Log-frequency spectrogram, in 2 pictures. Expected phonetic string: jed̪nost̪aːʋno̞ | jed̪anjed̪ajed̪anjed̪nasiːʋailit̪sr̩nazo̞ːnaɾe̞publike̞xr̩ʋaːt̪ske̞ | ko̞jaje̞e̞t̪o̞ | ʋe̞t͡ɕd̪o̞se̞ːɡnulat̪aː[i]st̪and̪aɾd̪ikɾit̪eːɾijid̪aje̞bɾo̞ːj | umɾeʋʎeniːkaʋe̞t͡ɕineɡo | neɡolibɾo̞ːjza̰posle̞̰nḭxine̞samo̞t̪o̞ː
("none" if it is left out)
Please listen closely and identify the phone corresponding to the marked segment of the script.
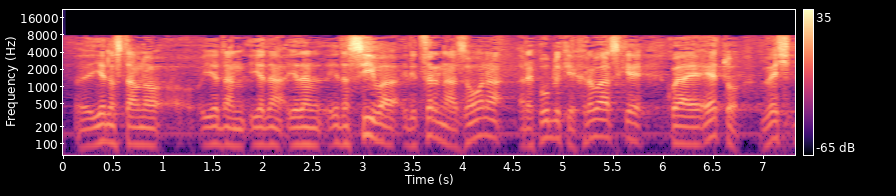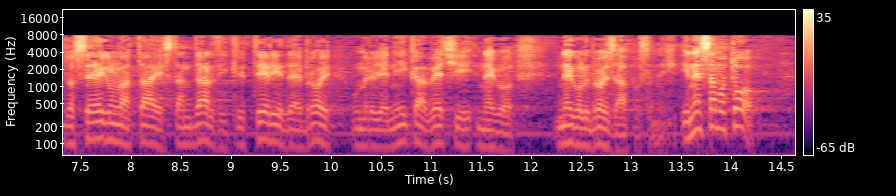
j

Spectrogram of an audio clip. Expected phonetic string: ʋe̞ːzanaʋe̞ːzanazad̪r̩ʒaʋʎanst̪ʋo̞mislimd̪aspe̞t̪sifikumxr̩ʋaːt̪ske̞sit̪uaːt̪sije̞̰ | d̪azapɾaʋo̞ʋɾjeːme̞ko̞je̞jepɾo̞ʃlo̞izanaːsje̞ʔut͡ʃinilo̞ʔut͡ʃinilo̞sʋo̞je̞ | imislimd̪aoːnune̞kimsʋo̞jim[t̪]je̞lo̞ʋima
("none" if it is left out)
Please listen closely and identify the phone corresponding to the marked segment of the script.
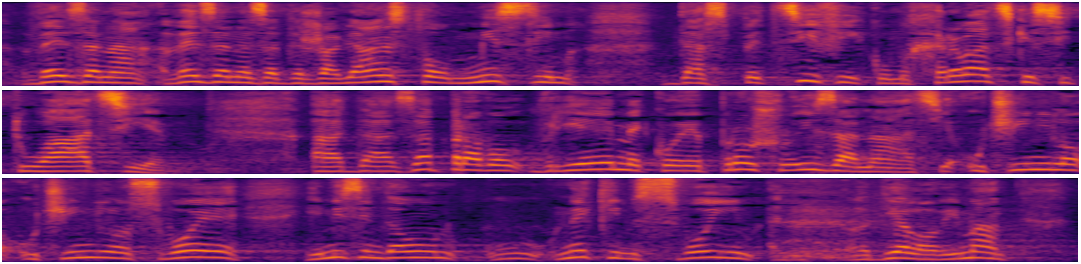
d̪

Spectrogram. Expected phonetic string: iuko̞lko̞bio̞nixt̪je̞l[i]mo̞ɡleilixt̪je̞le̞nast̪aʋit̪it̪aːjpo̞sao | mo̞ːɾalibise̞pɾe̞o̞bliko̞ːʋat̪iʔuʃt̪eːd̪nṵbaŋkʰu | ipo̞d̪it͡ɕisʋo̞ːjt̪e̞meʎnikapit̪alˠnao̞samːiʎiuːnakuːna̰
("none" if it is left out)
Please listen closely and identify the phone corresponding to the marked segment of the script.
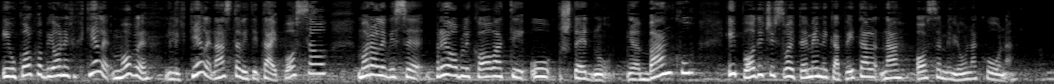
e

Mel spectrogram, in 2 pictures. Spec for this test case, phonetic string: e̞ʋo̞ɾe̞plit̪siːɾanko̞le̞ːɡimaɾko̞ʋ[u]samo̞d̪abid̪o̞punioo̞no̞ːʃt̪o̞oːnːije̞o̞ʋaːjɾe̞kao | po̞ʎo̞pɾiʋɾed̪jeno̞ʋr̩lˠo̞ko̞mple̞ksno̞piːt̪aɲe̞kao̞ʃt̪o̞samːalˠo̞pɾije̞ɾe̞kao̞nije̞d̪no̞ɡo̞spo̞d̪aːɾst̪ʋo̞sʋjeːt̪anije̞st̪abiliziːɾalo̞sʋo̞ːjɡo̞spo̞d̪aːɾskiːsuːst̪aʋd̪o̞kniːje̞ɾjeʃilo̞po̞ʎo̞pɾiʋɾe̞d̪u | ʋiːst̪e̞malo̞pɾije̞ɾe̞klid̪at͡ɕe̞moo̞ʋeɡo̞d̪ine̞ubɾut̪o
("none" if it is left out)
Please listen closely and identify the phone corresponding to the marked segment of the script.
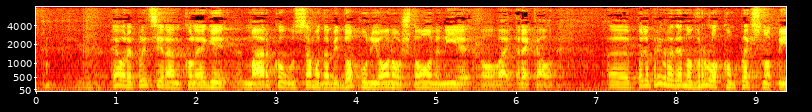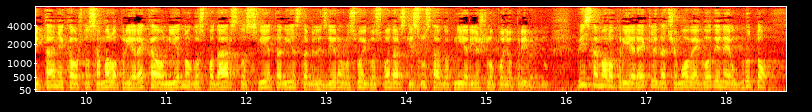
u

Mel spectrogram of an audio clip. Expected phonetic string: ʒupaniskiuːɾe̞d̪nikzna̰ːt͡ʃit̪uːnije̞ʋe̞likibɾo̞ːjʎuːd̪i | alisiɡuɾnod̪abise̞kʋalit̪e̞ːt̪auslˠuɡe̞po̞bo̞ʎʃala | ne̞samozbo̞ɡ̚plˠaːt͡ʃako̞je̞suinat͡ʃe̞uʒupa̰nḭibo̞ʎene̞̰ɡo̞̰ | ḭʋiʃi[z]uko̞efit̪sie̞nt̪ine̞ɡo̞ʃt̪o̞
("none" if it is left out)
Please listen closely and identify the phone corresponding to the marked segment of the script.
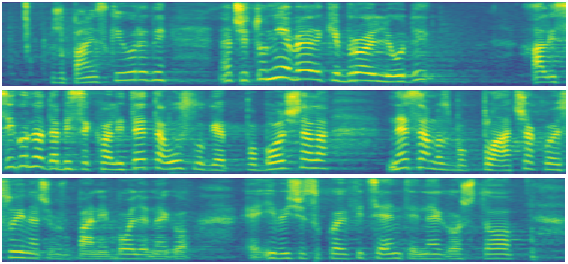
s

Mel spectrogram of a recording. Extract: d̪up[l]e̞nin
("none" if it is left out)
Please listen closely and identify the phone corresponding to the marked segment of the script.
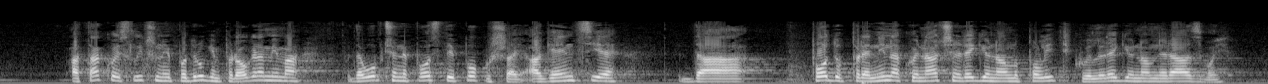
ɾ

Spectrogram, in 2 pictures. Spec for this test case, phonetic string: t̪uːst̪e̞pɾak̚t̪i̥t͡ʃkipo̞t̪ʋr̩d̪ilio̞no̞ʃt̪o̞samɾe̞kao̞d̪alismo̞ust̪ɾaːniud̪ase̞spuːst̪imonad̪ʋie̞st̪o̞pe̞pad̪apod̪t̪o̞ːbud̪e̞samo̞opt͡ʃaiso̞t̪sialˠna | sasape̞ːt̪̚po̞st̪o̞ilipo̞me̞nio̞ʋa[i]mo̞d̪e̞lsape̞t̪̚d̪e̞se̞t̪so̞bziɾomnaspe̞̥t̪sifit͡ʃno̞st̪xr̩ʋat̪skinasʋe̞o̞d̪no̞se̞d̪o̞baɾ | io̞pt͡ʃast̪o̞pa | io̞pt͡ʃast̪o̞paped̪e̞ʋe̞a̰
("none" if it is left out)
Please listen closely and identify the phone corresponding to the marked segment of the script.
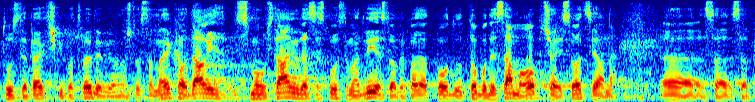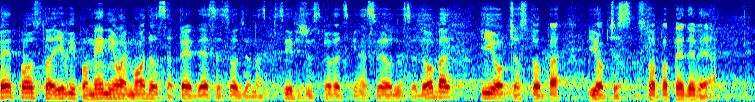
j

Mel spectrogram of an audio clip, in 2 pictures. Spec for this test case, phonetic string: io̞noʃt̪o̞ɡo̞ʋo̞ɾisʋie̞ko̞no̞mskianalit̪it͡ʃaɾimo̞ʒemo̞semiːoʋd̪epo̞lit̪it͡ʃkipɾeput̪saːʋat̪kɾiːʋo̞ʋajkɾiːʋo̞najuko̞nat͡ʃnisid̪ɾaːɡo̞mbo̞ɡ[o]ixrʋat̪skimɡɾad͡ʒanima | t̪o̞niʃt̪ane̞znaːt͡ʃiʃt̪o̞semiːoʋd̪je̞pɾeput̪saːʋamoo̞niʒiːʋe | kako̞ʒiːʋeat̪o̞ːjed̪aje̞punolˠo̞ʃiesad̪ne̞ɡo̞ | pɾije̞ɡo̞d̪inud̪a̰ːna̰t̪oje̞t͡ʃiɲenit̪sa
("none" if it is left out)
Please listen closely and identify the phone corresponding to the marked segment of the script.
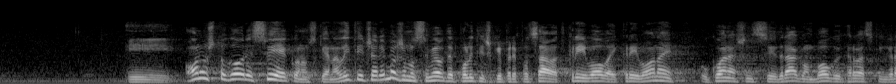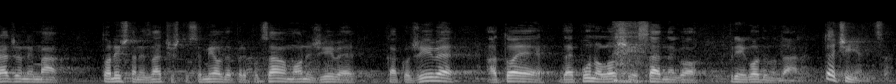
u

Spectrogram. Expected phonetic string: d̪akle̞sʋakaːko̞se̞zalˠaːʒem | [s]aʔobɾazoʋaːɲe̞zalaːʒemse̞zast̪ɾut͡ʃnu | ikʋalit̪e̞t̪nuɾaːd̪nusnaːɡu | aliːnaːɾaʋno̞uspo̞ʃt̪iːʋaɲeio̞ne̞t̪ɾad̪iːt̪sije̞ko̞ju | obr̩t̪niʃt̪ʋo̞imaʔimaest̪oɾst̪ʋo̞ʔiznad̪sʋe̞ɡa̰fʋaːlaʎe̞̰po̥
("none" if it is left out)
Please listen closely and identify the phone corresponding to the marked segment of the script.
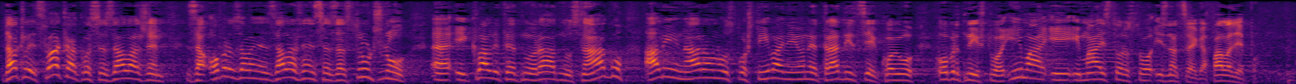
z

